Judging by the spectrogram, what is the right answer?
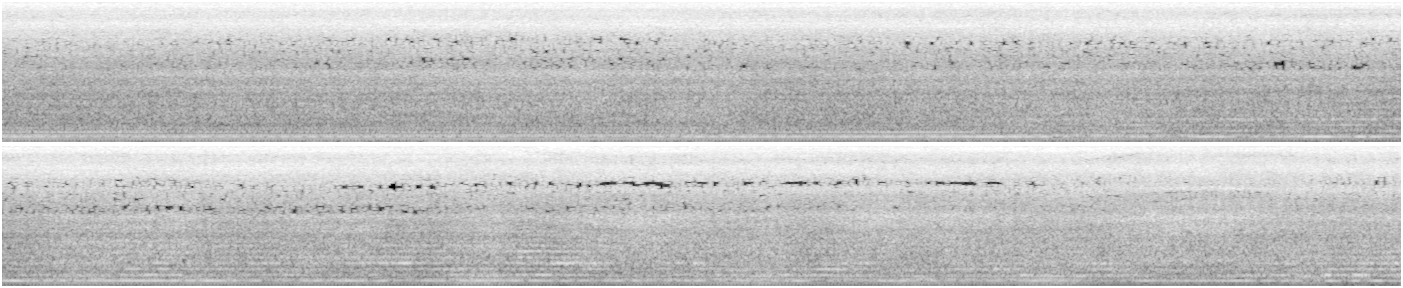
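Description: Pressure washer running steadily: a motor-driven pump under the loud hiss of a high-pressure water jet spraying vinyl siding.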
